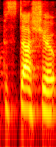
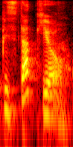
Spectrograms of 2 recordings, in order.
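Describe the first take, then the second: First: It is pronounced the usual English way. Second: It is pronounced the Italian way.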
